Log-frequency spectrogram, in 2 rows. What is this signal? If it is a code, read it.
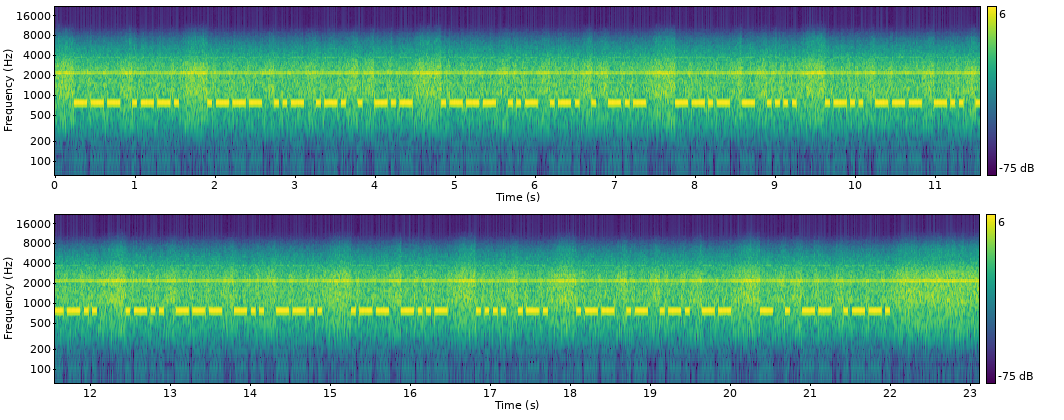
Morse code, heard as a keyed tone, machine-sent, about 23 wpm, 770 Hz, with radio static and a steady whistle near 2170 Hz. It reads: OP JUREK JUREK QTH LODZ LODZ WX HR WARM TEMP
